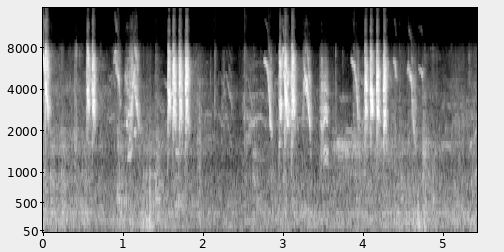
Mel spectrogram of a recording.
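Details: Sparrows give short groups of rapid, high chirps, roughly one cluster every second, separated by quieter pauses with soft background noise.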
